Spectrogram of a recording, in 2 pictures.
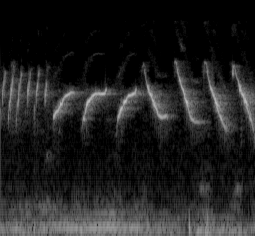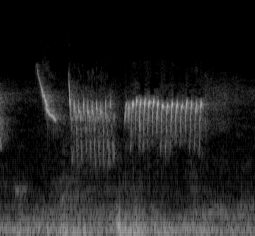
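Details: Local canary singing a series of loud, sweeping downslurred whistles, each repeated, followed by a long dense buzzy trill held at steady pitch, with faint low background sounds.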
